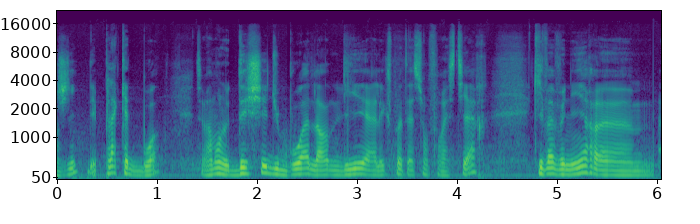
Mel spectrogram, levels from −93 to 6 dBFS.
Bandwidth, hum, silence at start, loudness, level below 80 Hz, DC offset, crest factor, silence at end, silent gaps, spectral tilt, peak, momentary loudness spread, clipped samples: 15.5 kHz; none; 0 s; -21 LUFS; -52 dBFS; under 0.1%; 16 dB; 0 s; none; -5 dB/octave; -4 dBFS; 11 LU; under 0.1%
